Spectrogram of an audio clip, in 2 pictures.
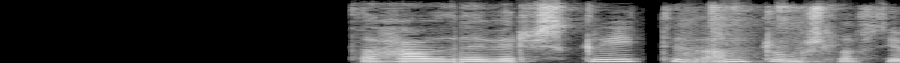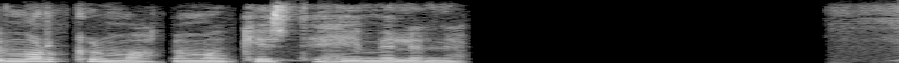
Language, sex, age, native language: Icelandic, female, 18-19, Icelandic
